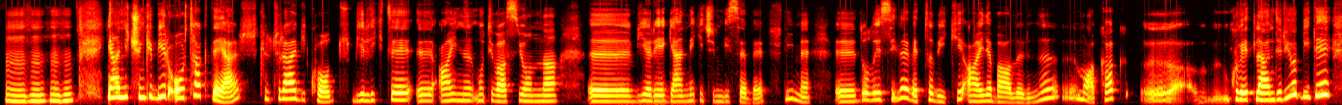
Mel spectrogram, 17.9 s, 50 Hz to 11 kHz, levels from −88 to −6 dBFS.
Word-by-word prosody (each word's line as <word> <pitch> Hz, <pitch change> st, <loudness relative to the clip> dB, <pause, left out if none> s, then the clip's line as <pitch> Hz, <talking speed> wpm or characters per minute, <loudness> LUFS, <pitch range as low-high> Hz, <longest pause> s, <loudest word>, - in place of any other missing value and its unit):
Hı 180 Hz, -2 st, -1 dB
hı, 175 Hz, +1 st, -3 dB, 0.2 s
hı 195 Hz, -, -4 dB
hı. 190 Hz, +2 st, -1 dB, 0.4 s
Yani, 300 Hz, 0 st, +6 dB
çünkü 305 Hz, 0 st, +5 dB
bir 325 Hz, +2 st, +6 dB
ortak 340 Hz, -, +3 dB
değer, -, -, +2 dB
kültürel 255 Hz, 0 st, +1 dB
bir 220 Hz, -, -14 dB
kod, 165 Hz, -5 st, 0 dB, 0.3 s
birlikte, 205 Hz, +3 st, -2 dB
eee, 190 Hz, +1 st, -4 dB
aynı 195 Hz, +1 st, -3 dB
motivasyonla, 180 Hz, -1 st, -1 dB, 0.4 s
eee, 175 Hz, 0 st, +3 dB
bir 190 Hz, +2 st, -3 dB
araya 180 Hz, -1 st, 0 dB
gelmek 180 Hz, +2 st, -4 dB
için 175 Hz, -3 st, -6 dB
bir 170 Hz, -, -11 dB
sebep, 145 Hz, -5 st, -6 dB, 0.2 s
değil 255 Hz, 0 st, -8 dB
mi? 155 Hz, -8 st, -6 dB, 0.3 s
Eee, 170 Hz, +1 st, -2 dB
dolayısıyla 220 Hz, +5 st, -2 dB
evet 175 Hz, -12 st, 0 dB
tabii 175 Hz, -6 st, -4 dB
ki 235 Hz, -, -5 dB
aile 180 Hz, +1 st, -1 dB
bağlarını, 155 Hz, -, -3 dB
ııı, 275 Hz, -, -10 dB
muhakkak, 245 Hz, -, -3 dB, 0.3 s
ııı, -, -, -3 dB, 0.7 s
kuvvetlendiriyor. 230 Hz, -, +4 dB
Bir 310 Hz, -1 st, -1 dB
de 365 Hz, +3 st, +6 dB
195 Hz, 125 wpm, -21 LUFS, 175-245 Hz, 0.7 s, Yani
